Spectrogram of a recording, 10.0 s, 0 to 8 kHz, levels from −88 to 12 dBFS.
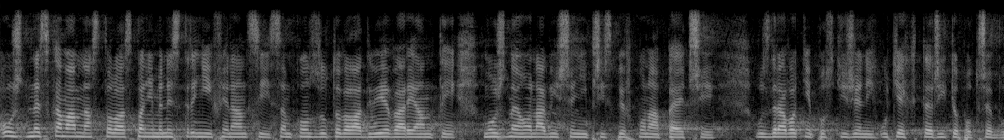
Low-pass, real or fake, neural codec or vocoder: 7.2 kHz; fake; codec, 16 kHz, 4 kbps, FunCodec, trained on Chinese and English, 50 frames a second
